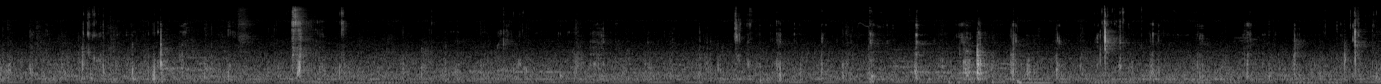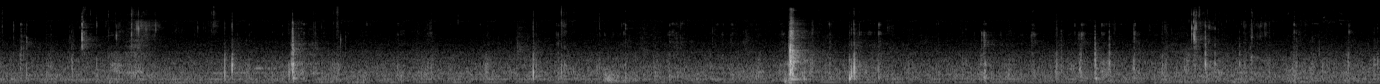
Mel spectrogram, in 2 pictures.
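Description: Close-miked chewing and biting of spicy fried chicken, with wet mouth sounds and irregular short clicks and crunches scattered throughout; the loudest snap comes about three quarters of the way through.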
